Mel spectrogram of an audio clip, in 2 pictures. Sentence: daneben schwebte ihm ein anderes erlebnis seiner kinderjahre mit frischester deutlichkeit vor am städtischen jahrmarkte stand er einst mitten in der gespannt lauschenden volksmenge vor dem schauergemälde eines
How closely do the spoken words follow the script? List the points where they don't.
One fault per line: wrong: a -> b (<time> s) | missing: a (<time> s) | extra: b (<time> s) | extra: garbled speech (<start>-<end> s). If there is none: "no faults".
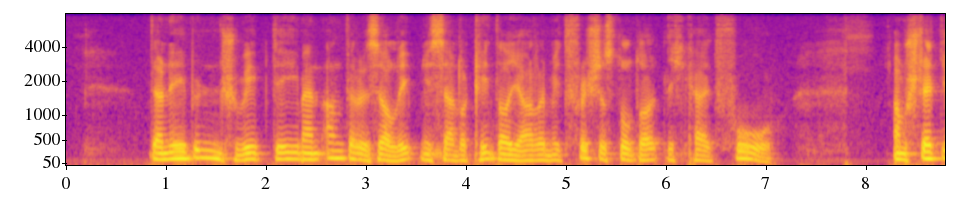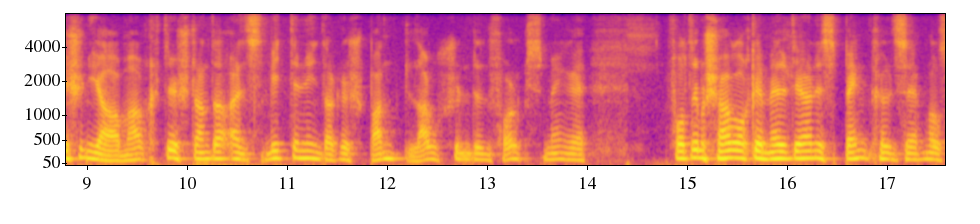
no faults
